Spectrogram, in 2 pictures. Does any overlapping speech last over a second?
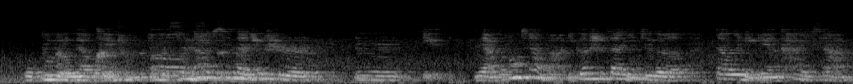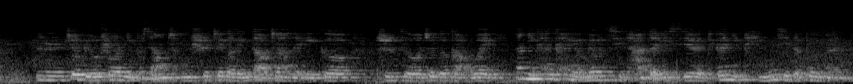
Yes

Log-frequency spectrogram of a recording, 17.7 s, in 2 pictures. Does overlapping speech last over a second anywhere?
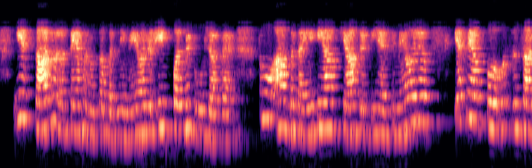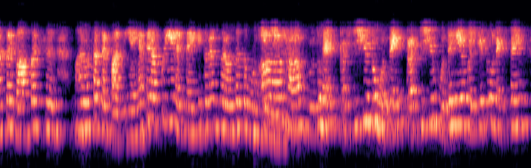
No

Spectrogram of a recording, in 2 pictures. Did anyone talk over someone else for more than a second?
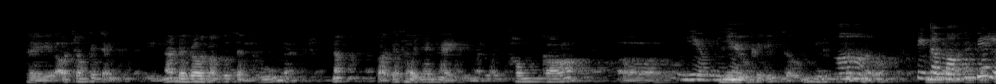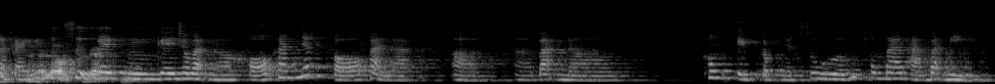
Yes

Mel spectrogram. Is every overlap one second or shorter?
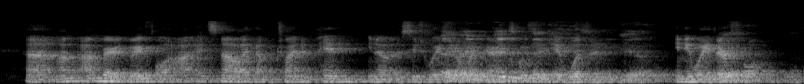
No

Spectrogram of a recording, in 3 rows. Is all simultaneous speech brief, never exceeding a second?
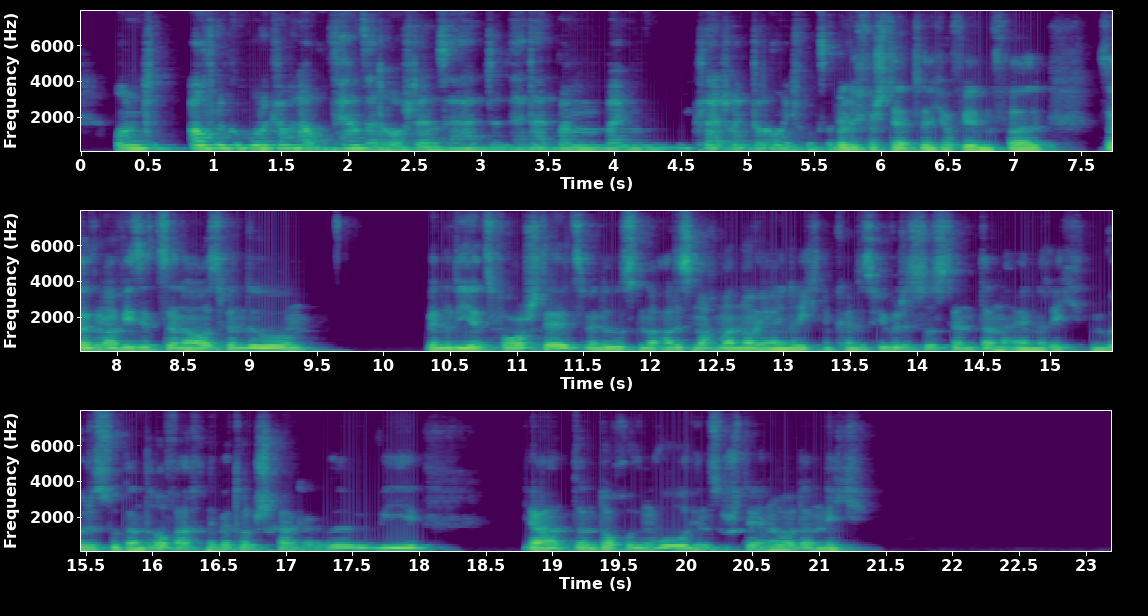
Yes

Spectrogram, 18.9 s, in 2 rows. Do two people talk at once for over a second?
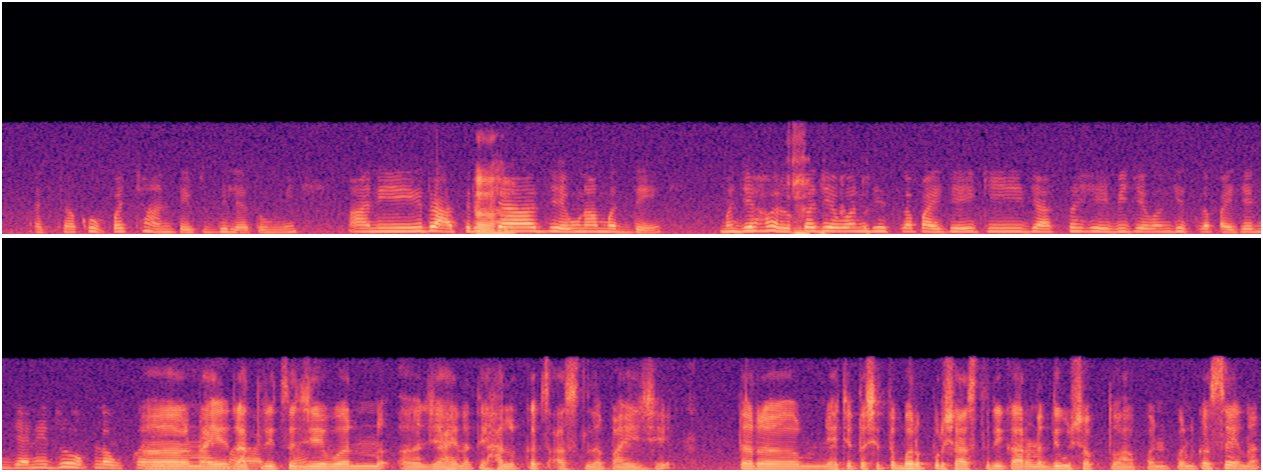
Yes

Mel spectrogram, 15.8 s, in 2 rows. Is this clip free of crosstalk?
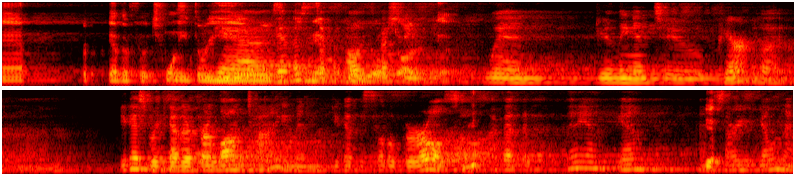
No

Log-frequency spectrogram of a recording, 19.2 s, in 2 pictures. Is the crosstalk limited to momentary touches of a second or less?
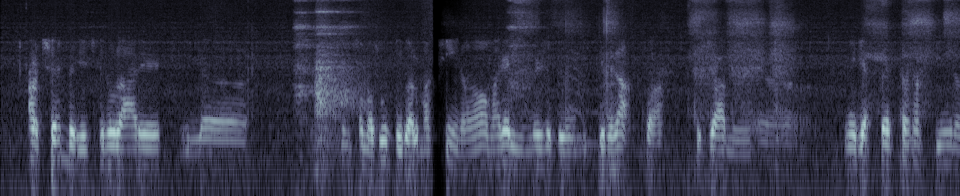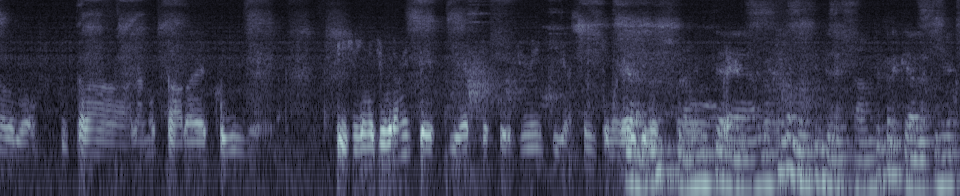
No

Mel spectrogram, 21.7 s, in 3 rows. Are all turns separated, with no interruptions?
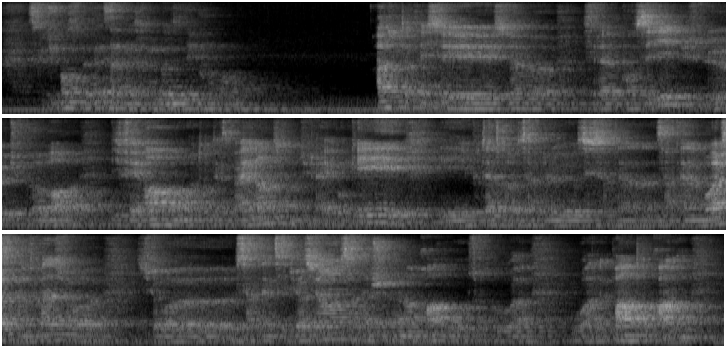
Yes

